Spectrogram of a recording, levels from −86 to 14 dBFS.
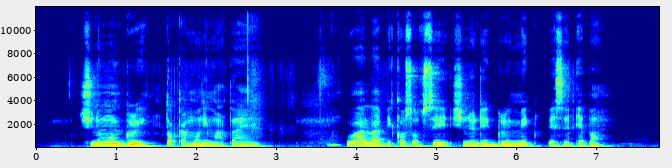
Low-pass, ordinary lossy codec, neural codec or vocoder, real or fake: none; none; none; real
